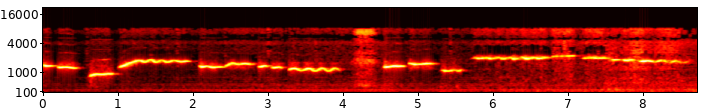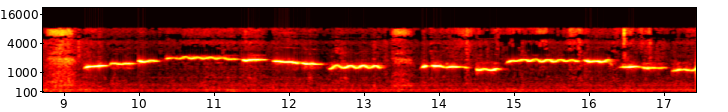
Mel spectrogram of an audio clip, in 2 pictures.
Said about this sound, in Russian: А так и по улице хожу, так я все насвистываю, что-нибудь. На балкон выйду, тоже все. Что-нибудь насвистываю.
